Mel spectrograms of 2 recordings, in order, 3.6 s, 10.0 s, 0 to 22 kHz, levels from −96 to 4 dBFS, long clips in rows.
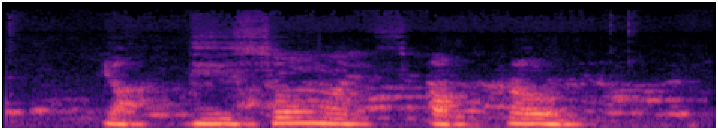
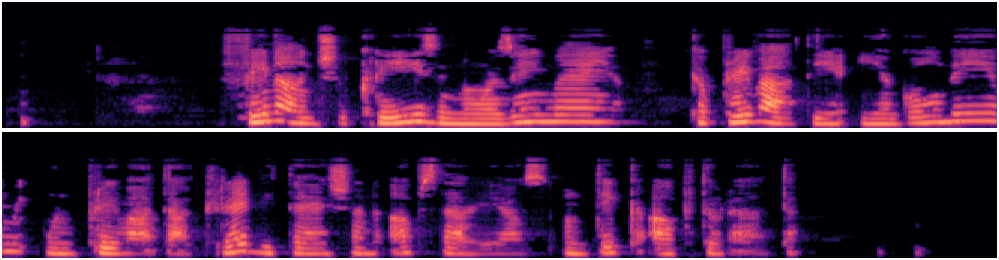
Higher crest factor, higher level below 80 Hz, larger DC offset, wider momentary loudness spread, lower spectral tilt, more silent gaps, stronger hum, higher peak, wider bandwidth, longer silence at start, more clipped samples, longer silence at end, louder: second, 16 dB vs 22 dB; first, -54 dBFS vs -70 dBFS; neither; first, 18 LU vs 12 LU; first, -9 dB/octave vs -5 dB/octave; neither; neither; second, -10 dBFS vs -2 dBFS; about the same, 9.4 kHz vs 9.4 kHz; about the same, 0 s vs 0.1 s; neither; second, 0.1 s vs 1 s; about the same, -26 LUFS vs -24 LUFS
